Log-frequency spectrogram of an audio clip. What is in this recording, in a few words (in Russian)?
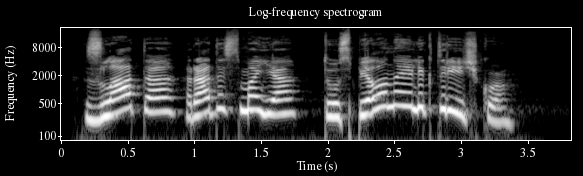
ГОЛОС В ТЕЛЕФОНЕ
